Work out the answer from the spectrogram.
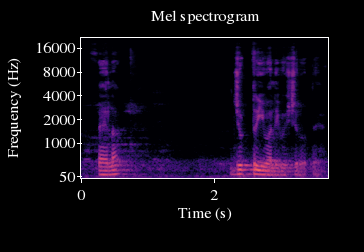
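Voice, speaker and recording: A man's voice: lowish voice, fairly even intonation, vocal fry, dark tone. Man teaching with a sore throat. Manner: slow, careful explaining with English terms mixed in. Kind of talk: recorded classroom lesson. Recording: echoey room with noise.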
